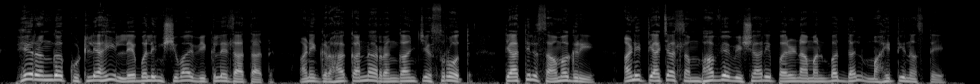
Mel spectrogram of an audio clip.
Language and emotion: Marathi, neutral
